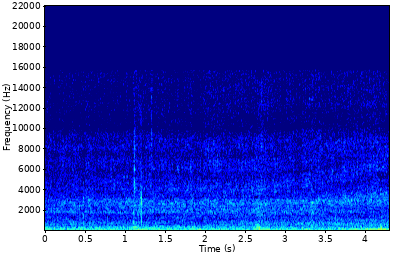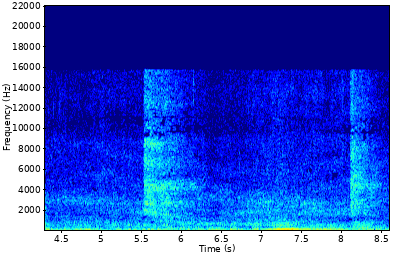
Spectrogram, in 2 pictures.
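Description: A motor vehicle running on the road with a low rumble. It gives two short bursts of hiss, about five and a half and eight seconds in, and a brief low hum between them.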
